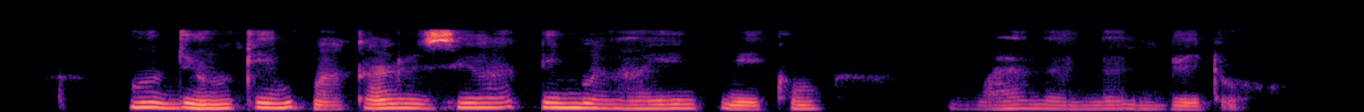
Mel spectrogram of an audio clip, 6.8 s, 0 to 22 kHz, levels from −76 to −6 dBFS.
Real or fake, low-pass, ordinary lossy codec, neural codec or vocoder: fake; 7.2 kHz; AAC, 48 kbps; autoencoder, 22.05 kHz, a latent of 192 numbers a frame, VITS, trained on one speaker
